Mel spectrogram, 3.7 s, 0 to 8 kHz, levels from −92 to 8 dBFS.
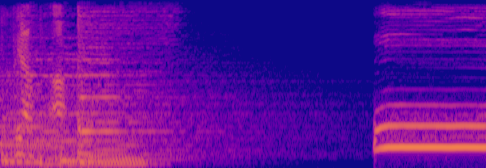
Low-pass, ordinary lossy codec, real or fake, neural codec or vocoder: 7.2 kHz; Opus, 24 kbps; real; none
